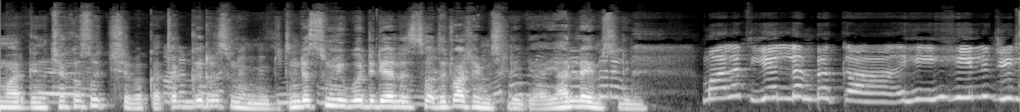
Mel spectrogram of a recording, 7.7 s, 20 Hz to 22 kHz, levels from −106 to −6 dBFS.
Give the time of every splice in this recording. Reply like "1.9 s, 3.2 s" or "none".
none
